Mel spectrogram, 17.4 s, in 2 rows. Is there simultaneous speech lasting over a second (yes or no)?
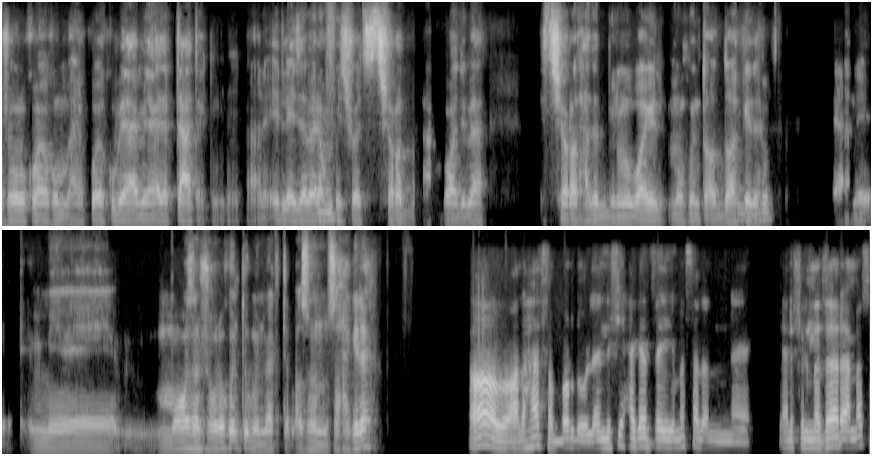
no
